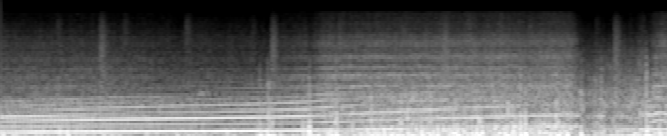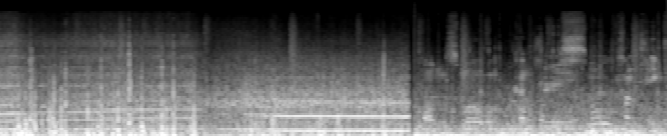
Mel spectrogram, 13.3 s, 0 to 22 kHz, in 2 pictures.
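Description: A Nissan 350Z roadster's 3.5 litre V6 revs up through several gears on small country roads, the engine note climbing and dropping between shifts, loud and close from inside the car.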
